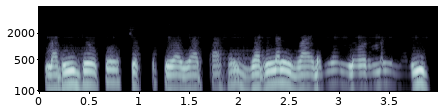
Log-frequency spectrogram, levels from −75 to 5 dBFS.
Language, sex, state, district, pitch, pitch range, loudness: Hindi, male, Uttar Pradesh, Jyotiba Phule Nagar, 130 Hz, 115-140 Hz, -18 LUFS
